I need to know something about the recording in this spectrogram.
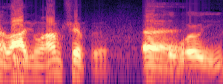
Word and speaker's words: Olajuwon: Yeah, Olajuwon.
